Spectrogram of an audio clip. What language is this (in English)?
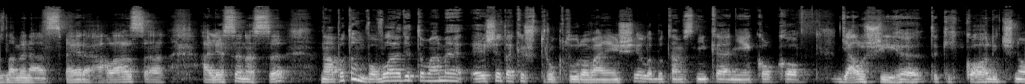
Slovak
